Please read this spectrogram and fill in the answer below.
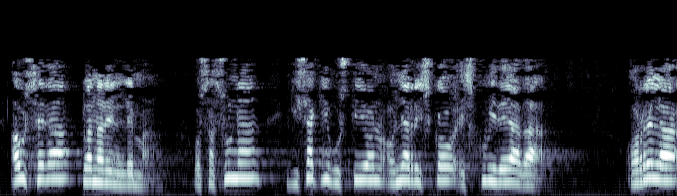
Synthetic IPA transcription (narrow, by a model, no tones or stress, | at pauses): awse̞ðaplanaɾe̞nle̞ma̰ | o̞sasunaɣisakiɣust̪io̞no̞ɲarisko̞e̞skuβ̞ið̞e̞aða | o̞re̞la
